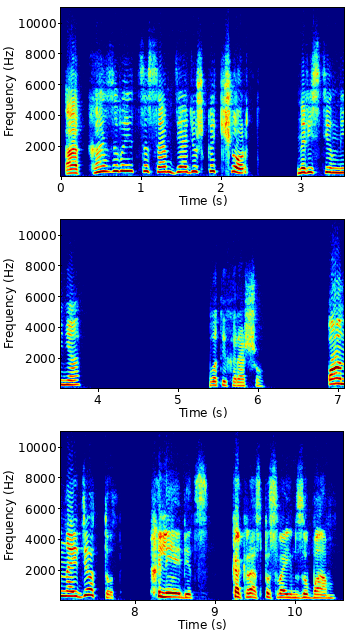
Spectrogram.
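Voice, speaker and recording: A woman's voice: high-pitched, lively intonation, takes it slowly, long pauses, fairly bright tone, dry recording, exaggerated voice. A woman voicing a clever, cheeky young man in a storybook tale, mock-modest and then commanding. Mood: wry.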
